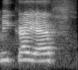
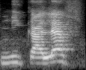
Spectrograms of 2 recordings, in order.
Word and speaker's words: Micallef: is pronounced peak I left folks it's not me Kai F if you pronounce it Nick is because you heard it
